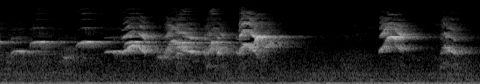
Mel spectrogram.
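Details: Cockatiels calling: a run of short whistled notes at an even pitch, then louder, harsher squawking bursts and scattered chirps at irregular intervals.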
